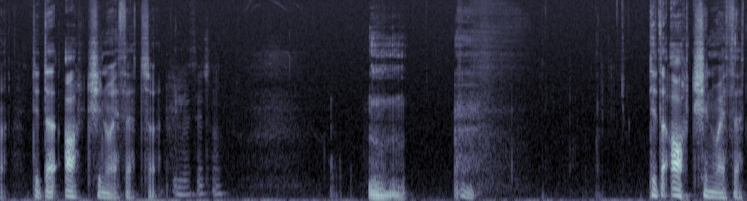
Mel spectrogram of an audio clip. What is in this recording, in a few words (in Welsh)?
"ots", Welsh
